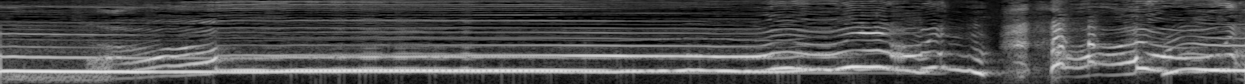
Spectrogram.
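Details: A ten-month-old female Basenji yodels, jealous and squirming on her owner's lap for attention: a long, level, harmonic-rich howl that wobbles and breaks into choppy, rising and falling yips and warbles.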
